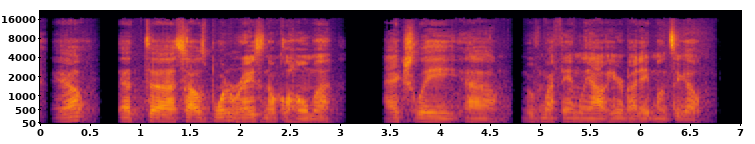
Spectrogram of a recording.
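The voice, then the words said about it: Mainland American accent, not Hawaiian. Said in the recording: “the accent you just spoke is not from Hawaii”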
